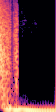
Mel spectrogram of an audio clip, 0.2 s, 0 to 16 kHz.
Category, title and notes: Instrument samples > Percussion
BrazilFunk Kick 12 Max Loundness
Brazilian, BrazilianFunk, Distorted, Kick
